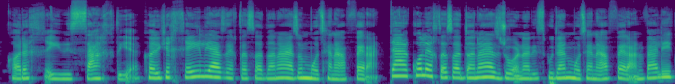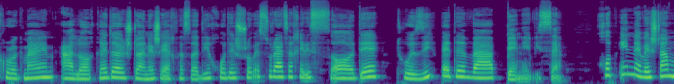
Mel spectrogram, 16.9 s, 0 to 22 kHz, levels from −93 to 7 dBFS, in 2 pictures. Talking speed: 130 wpm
